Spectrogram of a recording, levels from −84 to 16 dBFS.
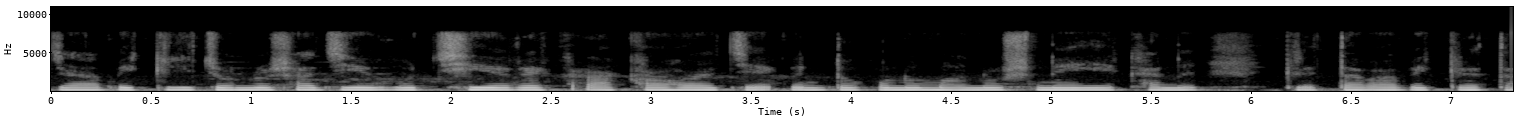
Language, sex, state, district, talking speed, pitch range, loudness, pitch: Bengali, female, Tripura, West Tripura, 130 wpm, 235-245 Hz, -13 LUFS, 240 Hz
